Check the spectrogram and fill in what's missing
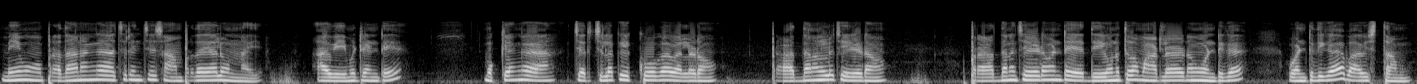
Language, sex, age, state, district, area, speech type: Telugu, male, 60+, Andhra Pradesh, East Godavari, rural, spontaneous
